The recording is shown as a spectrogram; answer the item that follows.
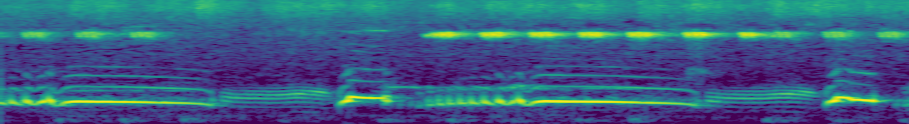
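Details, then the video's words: Calling male white dove summoning the female, gacor dor berkua delivery: a pulsed throaty lead-in swells into a long even coo, ending in a brief bright rising note. Two full phrases, with a steady high chirping pulse in the background. "Puter Putih Gacor Jantan Memanggil Betina | Kicauan Penuh Energi Burung Puter Putih Gacor Dor Berkua"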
